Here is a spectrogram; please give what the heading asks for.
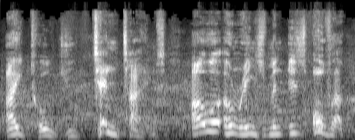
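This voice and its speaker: A brash arms-dealing gambler in a video game. His voice is high for a man and swings widely, with a forceful, short-tempered edge. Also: sing-song, a little slow, heavily acted. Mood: irate.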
